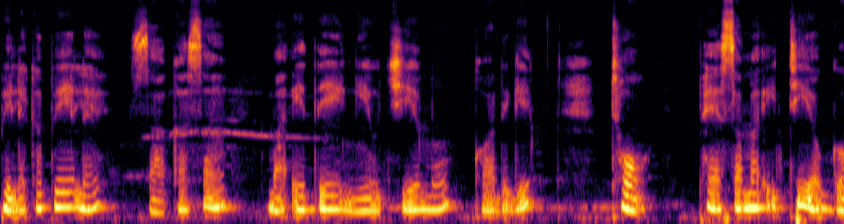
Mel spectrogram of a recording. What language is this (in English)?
Luo (Kenya and Tanzania)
